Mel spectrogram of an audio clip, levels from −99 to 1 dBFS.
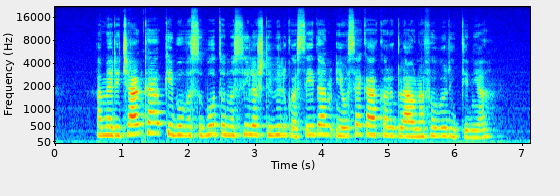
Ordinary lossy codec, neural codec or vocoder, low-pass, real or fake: none; none; none; real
